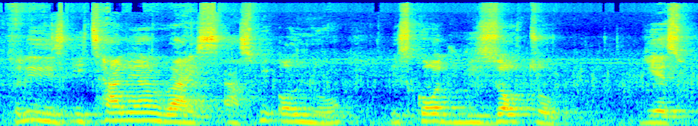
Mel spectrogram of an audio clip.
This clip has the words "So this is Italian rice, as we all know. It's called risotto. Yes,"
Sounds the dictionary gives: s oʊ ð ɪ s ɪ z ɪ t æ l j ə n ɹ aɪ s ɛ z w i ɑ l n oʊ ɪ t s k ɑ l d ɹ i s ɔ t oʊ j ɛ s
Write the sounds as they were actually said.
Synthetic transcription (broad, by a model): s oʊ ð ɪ ɪ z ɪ t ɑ l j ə n ɹ aɪ s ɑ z w i ɑ l n oʊ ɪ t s k ɑ l d ɹ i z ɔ t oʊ j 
